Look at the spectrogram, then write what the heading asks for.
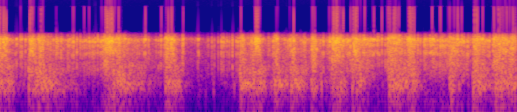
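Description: Fireworks going off at close range: a dense run of crackles and pops over a continuous hiss, dipping briefly about two seconds in.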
